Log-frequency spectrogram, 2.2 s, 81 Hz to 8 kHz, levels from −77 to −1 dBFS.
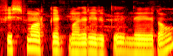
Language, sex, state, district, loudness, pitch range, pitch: Tamil, male, Tamil Nadu, Kanyakumari, -18 LUFS, 115-135 Hz, 120 Hz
